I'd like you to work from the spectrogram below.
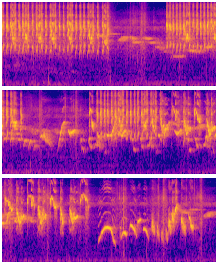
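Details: Isian song of a white-rumped shama, varied and packed with mimicry: dense buzzy high stretches broken by loud slurred whistles and rising and falling loops, nearly continuous.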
